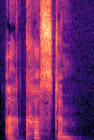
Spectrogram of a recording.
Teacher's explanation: The stress is on the first syllable, so the second sound is weak.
